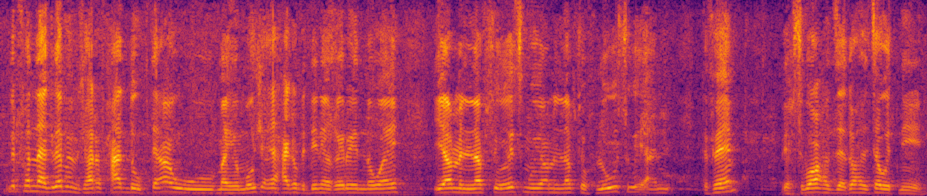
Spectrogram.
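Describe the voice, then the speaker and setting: A man's voice: on the high side, very fast, slight background noise. A man with an Egyptian Arabic accent in a casual monologue to rival football fans. He teases them in a mock-earnest way and keeps repeating reassurances. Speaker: football fan vlogger.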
